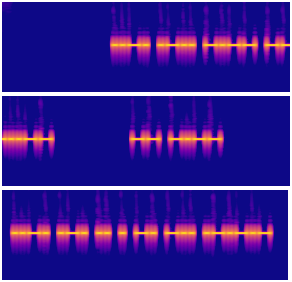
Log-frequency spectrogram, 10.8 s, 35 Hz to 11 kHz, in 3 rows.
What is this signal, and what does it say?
Morse code, heard as a keyed tone, about 25 wpm, 700 Hz. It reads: FLY, MY FRIEND.
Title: 3x Word-Spacing - Sentences from Top 500 Words - 25wpm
